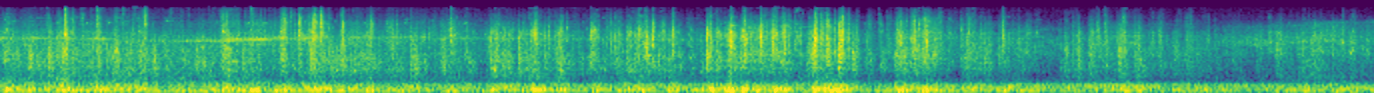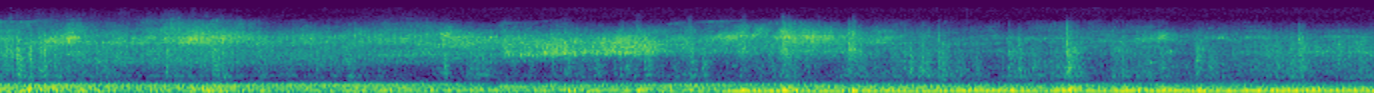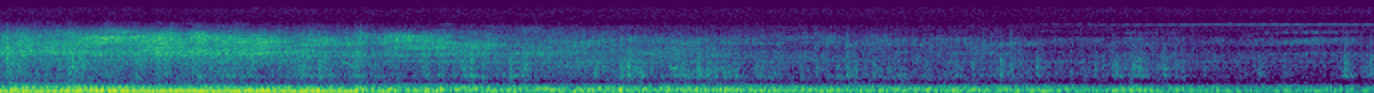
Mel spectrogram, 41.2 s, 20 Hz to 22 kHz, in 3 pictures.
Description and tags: Truck Rattle FF657
truck, truck rattle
